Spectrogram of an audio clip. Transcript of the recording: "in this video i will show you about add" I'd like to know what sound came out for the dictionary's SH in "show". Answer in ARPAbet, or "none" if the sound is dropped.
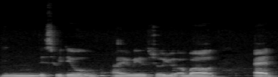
SH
